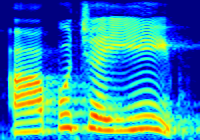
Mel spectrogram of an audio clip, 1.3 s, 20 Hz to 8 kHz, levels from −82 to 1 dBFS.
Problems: none marked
